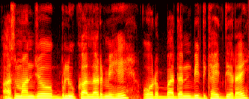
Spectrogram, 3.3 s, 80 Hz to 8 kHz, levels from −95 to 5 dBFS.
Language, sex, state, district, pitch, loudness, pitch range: Hindi, male, Arunachal Pradesh, Longding, 160 Hz, -12 LUFS, 155-165 Hz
